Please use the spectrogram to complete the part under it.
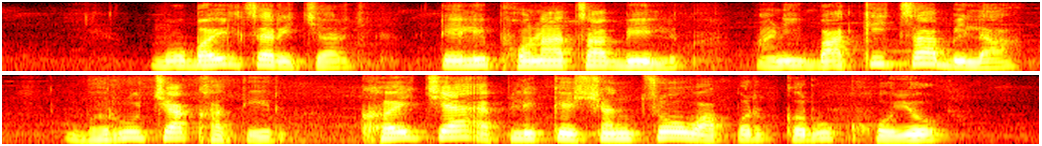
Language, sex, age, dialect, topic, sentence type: Marathi, male, 60-100, Southern Konkan, banking, question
